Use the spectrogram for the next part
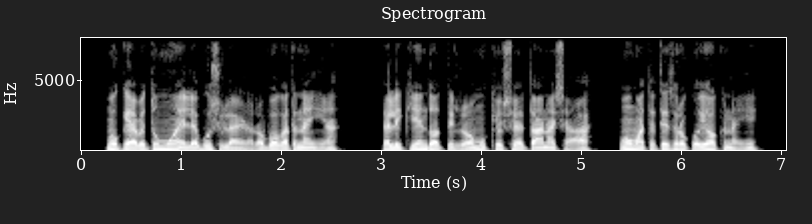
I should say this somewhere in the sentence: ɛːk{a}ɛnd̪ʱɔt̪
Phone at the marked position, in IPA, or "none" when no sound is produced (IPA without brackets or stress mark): i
